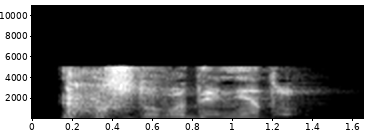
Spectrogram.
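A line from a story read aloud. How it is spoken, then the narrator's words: Wheezing. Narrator (Russian): прохрипел он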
